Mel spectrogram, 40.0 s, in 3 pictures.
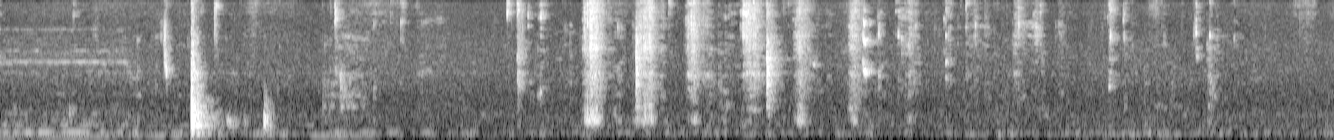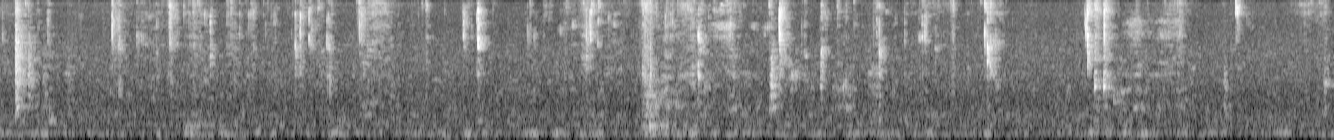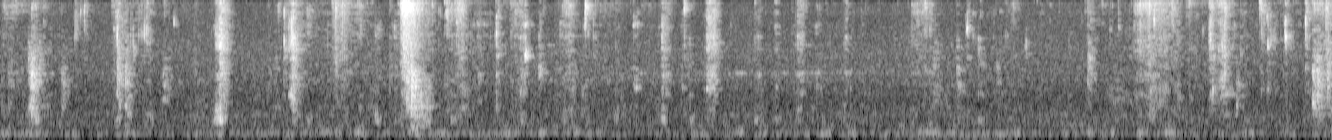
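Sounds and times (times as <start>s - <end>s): faint low hum: 0.0s - 40.0s
chewing and wet mouth clicks: 5.0s - 12.4s, 14.4s - 19.6s, 20.3s - 23.4s.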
